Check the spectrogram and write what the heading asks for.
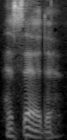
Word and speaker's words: chesed: Remember, has said. Remember, C-H-E-S-E-D. Has said, the sea is silent.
